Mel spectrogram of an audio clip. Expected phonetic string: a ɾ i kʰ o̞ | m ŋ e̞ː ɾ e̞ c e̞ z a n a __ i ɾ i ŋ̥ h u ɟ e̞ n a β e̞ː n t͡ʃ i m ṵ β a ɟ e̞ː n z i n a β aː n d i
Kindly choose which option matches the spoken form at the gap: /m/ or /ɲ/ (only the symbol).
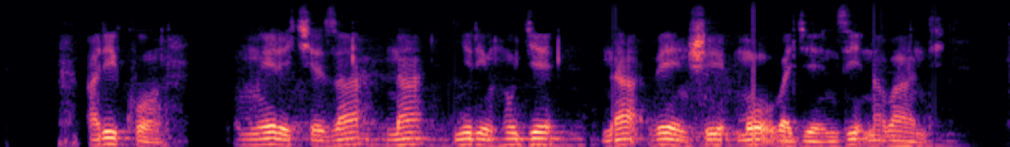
ɲ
